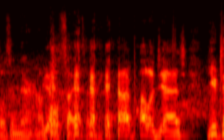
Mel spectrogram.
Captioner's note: laugh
